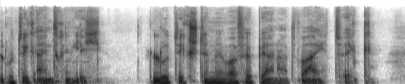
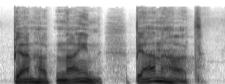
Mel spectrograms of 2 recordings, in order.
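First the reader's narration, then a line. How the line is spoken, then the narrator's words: Shouting. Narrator (German): schrie Ludwig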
